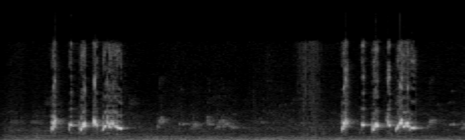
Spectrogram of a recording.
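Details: Red-whiskered bulbul performing its song style, delivering two quick phrases of loud, lively whistled notes about three seconds apart, with softer warbled notes between them against quiet low rumble.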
